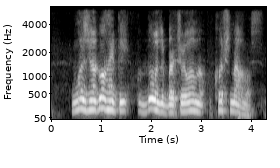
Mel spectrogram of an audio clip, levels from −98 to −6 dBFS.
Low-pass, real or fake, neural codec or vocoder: 5.4 kHz; fake; codec, 44.1 kHz, 1.7 kbps, Pupu-Codec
